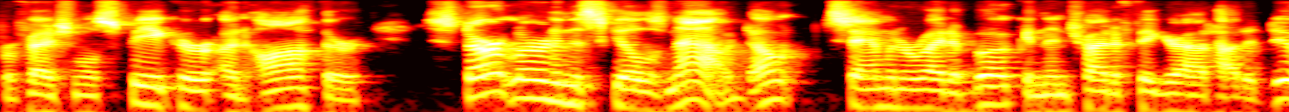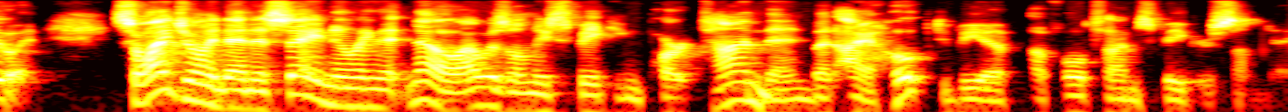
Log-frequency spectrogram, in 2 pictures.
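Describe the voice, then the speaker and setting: Talking at a fairly quick pace, a man with a medium pitch makes very wide pitch swings. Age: 60s. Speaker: leadership keynote speaker and author. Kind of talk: interview.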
